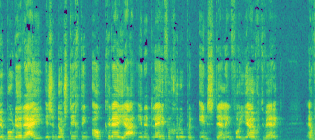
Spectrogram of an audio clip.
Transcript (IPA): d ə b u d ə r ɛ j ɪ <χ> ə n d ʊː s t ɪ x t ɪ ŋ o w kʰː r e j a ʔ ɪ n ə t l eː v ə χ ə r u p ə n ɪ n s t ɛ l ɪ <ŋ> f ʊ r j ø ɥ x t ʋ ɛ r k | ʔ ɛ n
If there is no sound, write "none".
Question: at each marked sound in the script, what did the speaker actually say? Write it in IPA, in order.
s, ŋ

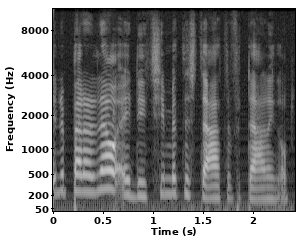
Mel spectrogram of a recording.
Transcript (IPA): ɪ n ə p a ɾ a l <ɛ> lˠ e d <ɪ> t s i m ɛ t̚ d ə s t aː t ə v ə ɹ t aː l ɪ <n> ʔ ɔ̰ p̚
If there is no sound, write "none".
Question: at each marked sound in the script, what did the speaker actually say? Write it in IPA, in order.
ɛ, i, ŋ

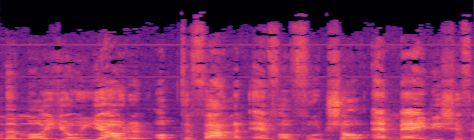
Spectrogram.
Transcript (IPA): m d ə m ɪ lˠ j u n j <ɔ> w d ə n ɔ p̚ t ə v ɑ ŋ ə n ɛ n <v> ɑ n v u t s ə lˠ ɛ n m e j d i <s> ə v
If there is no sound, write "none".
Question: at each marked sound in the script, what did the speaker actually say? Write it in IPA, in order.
o, v, s

